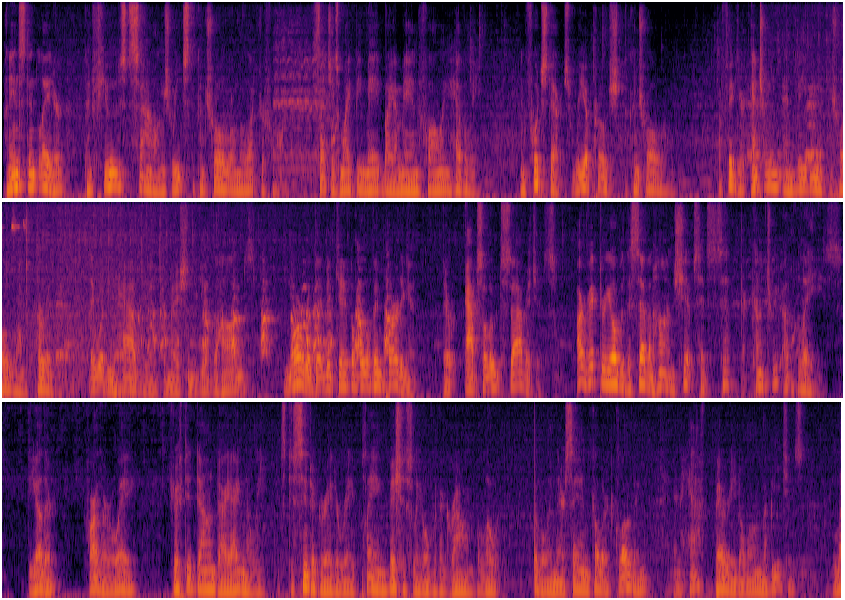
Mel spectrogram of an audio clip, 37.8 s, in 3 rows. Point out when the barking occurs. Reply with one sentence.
You can hear the barking from 11.2 to 18.5 s.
